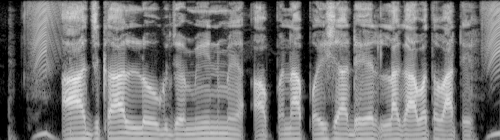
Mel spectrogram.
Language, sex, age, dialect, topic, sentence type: Bhojpuri, male, <18, Northern, banking, statement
